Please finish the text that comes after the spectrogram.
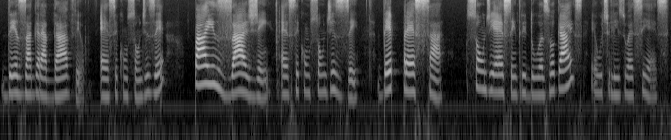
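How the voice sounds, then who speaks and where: A woman's voice: medium pitch, steady tone, takes it slowly, hardly any pauses. A woman teaching a primary class remotely with a Brazilian Portuguese accent, patient and repetitive, stretching out key words and checking in often.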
